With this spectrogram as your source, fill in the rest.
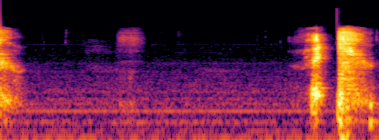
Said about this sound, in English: I haven't been sneezing. And I just did it twice in your reading.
